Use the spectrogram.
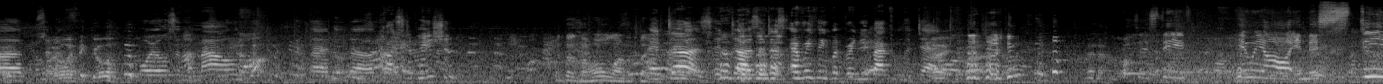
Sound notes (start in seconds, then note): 9.6 laughs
